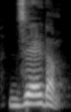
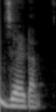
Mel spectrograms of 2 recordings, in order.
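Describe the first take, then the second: First: ജഡം called out much louder; announced word. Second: Said in the usual way. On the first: Shown as a demonstration. Teacher announcing the word to students, loudly. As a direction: call out ജഡം sharply and loudly. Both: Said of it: "ഏത് ഡായാന്ന് നോക്കണം".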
